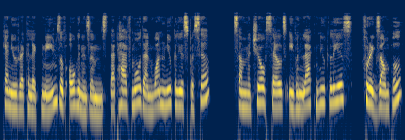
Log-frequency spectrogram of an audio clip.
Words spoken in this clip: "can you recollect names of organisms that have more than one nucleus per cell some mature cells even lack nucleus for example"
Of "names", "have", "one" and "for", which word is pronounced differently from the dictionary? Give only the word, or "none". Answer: none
